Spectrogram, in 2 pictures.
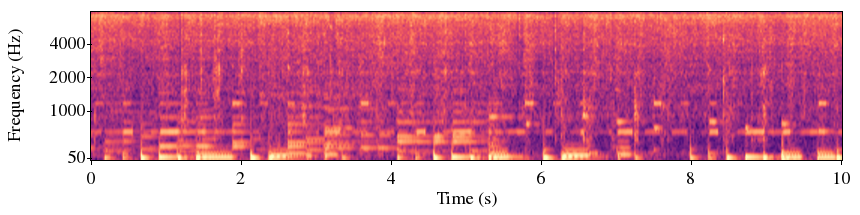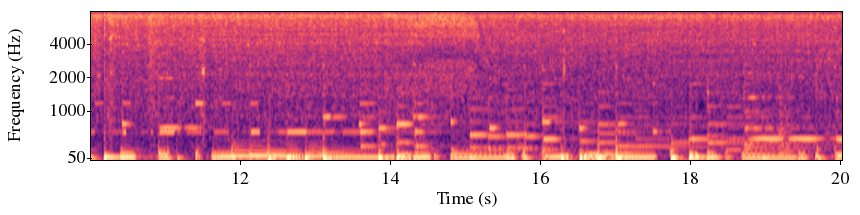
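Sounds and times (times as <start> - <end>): spatula scraping a wok: 0.0 - 15.2
background music with bass: 0.0 - 20.0
meat sizzling in hot oil: 0.0 - 20.0.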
